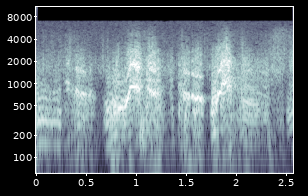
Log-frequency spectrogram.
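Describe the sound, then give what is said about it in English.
Several bloodhound dogs, including one named Prince, bark and growl in loud, overlapping bursts, with a few whining, rising yelps mixed in and brief gaps between the outbursts. “Smart little doggy. Smart little dog. You all want to eat.”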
